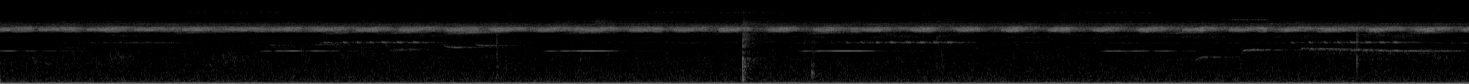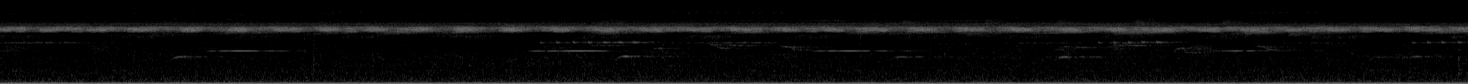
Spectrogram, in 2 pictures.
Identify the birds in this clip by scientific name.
Campylorhynchus turdinus, Turdus hauxwelli, Crypturellus soui, Ramphastos tucanus, Formicarius analis, Cercomacra cinerascens, unidentified bird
